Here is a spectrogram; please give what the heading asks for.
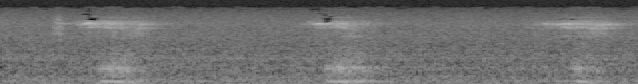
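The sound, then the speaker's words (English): A dog snores faintly in three slow, evenly spaced snorting breaths, each a soft rasp rising briefly above a quiet background. “That's my dog snoring. That's crazy.”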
